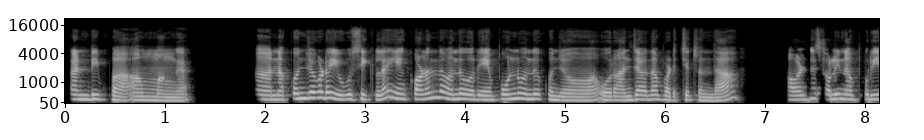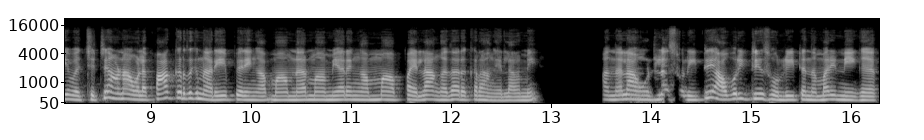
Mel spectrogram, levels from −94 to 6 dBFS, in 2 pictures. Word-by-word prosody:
கண்டிப்பா! 205 -3 +2 0.2
ஆமாங்க. 165 -4 -1 0.8
அ - - +1 0.2
நான் 200 0 0
கொஞ்ச 250 +2 +3
கூட 280 -1 +3
யோசிக்கல. 205 0 0
என் 225 -2 -2
குழந்தை 245 +6 +2
வந்து 230 0 +1
ஒரு 205 - -2
என் 185 0 -6
பொண்ணு 225 +3 +2
வந்து, 225 0 +1
கொஞ்சம் 170 -4 -1 0.3
ஒரு 175 - 0
5ஆவது 200 +4 +1
தான் 205 -2 -2
படிச்சிட்டுருந்தா. 165 -4 -1 0.7
அவள்ட்ட 200 +4 -2
சொல்லி, 215 +1 +1
நான் 205 -3 -3
புரிய 215 0 +2
வச்சுட்டு, 190 +6 -2
ஆனா 240 -1 +2
அவள 195 -2 +2
பாக்கறதுக்கு 255 -1 +1
நெறைய 190 0 +2
பேர், 195 -2 +3
எங்க 180 -1 -1
அம் 185 +1 -4
மாமனார், 180 +1 +1
மாமியார், 190 +1 +1
எங்க 190 -1 -1
அம்மா, 195 +1 0
அப்பா 185 +2 -3
எல்லாம், 205 +3 +2
அங்க 185 -1 -1
தான் 205 -1 +1
இருக்குறாங்க 185 -3 -2
எல்லாருமே. 165 +1 -2 0.7
அதுனால 200 +2 +1
அவங்கட்டலாம் 195 +2 -1
சொல்லிட்டு, 185 +5 -2
அவருகிட்டயும் 230 +1 0
சொல்லிட்டு, 185 +1 0
இந்த 180 - 0
மாதிரி 200 +1 +1
நீங்க 175 0 +1
195 Hz, 180 wpm, -23 LUFS, 185-215 Hz, 0.8 s, கொஞ்ச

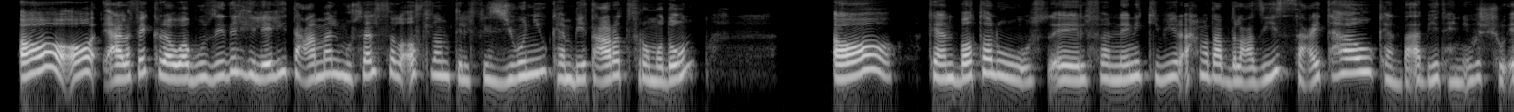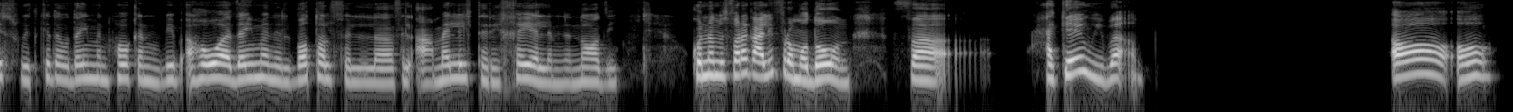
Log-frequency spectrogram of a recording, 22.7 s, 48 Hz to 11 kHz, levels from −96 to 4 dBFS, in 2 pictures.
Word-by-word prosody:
آه، 360 +1 +6
آه - - -3
على 240 +2 +3
فكرة 300 -4 0
وأبو 245 +1 +2
زيد 275 +5 -6
الهلالي 295 -2 +1
اتعمل 305 -1 -3
مسلسل 285 +3 -3
أصلًا 290 -3 -3
تلفزيوني 240 +5 -3
وكان 250 -8 -3
بيتعرض 235 +3 0
في 255 - -11
رمضان 230 +2 0 1.1
آه، 290 +5 +6 0.3
كان 255 -2 0
بطله 260 -4 0
أس 215 -1 -18
الفنان 230 +2 -2
الكبير 270 -1 -6
أحمد 280 -3 -6
عبد 230 -3 -2
العزيز 220 - -4
ساعتها، 280 +9 -1
وكان 310 -11 -2
بقى 230 - -5
بيدهن 215 -3 -8
وشّه 240 -1 -10
أسود 240 -3 -7
كده 250 -2 -7
ودايمًا 235 +1 -5
هو 245 - 0
كان 225 -4 -8
بيبقى 230 -1 -5
هو 245 0 +5
دايمًا 245 +3 -2
البطل 235 +2 -3
في 225 - -12
ال 205 -1 -6
في 200 - -28
الأعمال 230 +3 -5
التاريخية 240 0 -3
اللي 200 -1 -4
من 195 0 -13
النوع 210 +2 -5
دي، 200 0 -13 0.5
وكُنّا 280 +1 +4
بنتفرج 290 +2 +4
عليه 275 +2 +6
في 320 -4 -1
رمضان، 230 -3 +4 0.4
ف - - 0 0.8
حكاوي 285 +2 +2
بقى. 255 +2 -1 1.9
آه، 295 -1 +7
آه. 270 +2 +1
245 Hz, 150 wpm, -25 LUFS, 230-280 Hz, 1.9 s, آه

